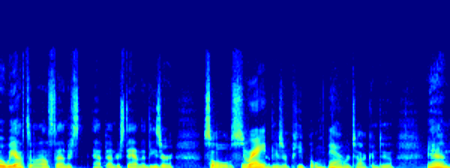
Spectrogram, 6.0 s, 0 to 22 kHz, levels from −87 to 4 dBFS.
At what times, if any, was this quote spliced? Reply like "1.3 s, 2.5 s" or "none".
none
